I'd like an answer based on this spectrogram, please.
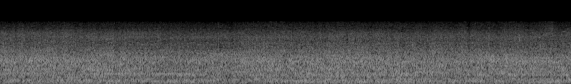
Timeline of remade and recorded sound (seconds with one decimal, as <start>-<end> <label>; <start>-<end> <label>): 0.0-2.9 remade; 2.9-3.9 recorded; 3.9-5.7 remade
